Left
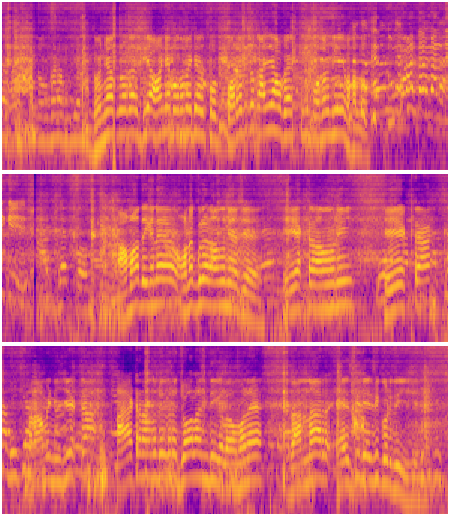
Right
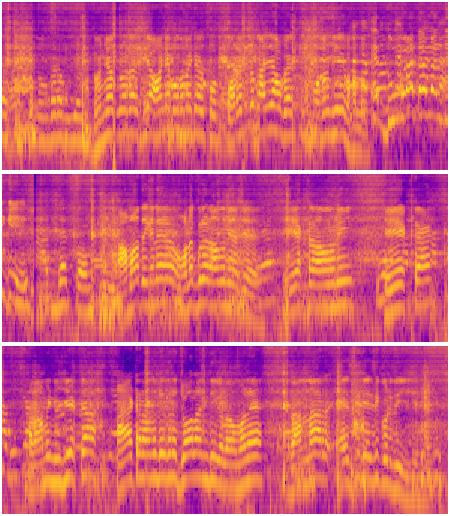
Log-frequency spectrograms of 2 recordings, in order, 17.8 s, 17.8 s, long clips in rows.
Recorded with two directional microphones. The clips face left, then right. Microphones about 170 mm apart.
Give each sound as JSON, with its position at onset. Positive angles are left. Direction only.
{"t": 1.2, "sound": "speech", "side_deg": 0}
{"t": 4.9, "sound": "a woman's voice", "side_deg": -65}
{"t": 7.5, "sound": "speech", "side_deg": 0}
{"t": 12.9, "sound": "speech", "side_deg": -40}
{"t": 13.4, "sound": "speech", "side_deg": -25}
{"t": 13.9, "sound": "speech", "side_deg": -5}
{"t": 15.7, "sound": "speech", "side_deg": -5}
